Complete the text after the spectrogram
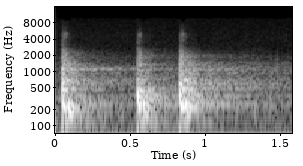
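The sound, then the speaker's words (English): Three firm knocks on the locked wooden door of a jury room: a single rap, a short pause, then two more in quicker succession, each with a brief resonant thud. No voices, and quiet after the last knock. “Then the knock on the locked door of the jury room.”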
